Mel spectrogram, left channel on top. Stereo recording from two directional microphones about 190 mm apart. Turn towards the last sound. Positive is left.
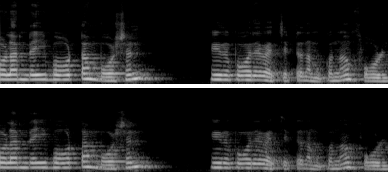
turn(degrees=35)  # may be behind; listen again after turning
